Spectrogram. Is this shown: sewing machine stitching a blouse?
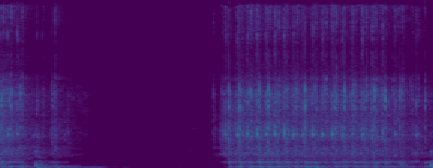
yes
